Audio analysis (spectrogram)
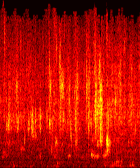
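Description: Water runs and splashes at a kitchen sink as a potato is rinsed, a soft, steady trickle with scattered drips and splatters close by, no voices.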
